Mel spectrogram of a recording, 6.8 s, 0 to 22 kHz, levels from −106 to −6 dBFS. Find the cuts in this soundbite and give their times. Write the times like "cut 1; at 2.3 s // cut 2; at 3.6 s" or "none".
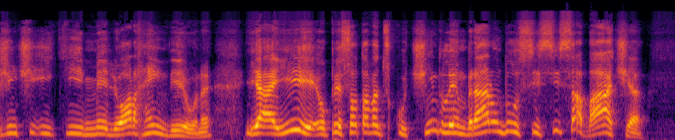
none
